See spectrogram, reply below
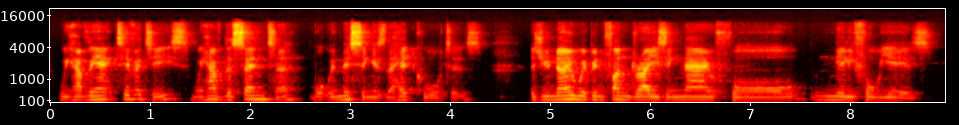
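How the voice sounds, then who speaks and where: A man with a mid-range voice presents a community group's evening event. He speaks as a leader, in an earnest and measured manner, partly following prepared remarks. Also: medium pitch, fairly bright tone. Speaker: scout group leader hosting a live presentation. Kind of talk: semi-scripted event presenting.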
